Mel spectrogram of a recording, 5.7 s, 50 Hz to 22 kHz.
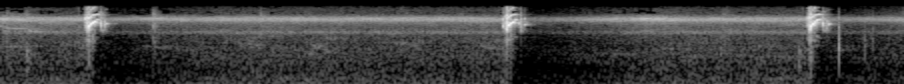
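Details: Thick-billed euphonia giving three sharp, very high chip notes spaced two to three seconds apart, over a steady insect drone. The calls come at a nest holding two immatures, about six days from fledging, in a hanging basket in Boquete, Panama, on 21 May 2020.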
